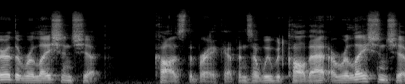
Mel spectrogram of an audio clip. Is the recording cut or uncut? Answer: uncut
